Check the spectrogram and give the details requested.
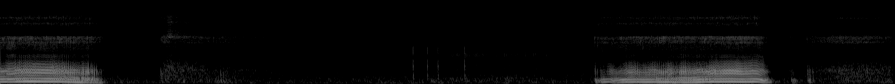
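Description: Two loud, deep, rattling snores on breathing in, about five seconds apart, with quiet pauses between; typical flat-faced dog snoring.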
